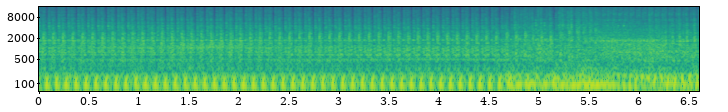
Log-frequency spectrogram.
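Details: John Deere Gator 4x2, after adjusting carburetor idle and jet mixture: even, steady thumping idle at about 1140–1150 rpm, no hunting or stumbling; normal idle.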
